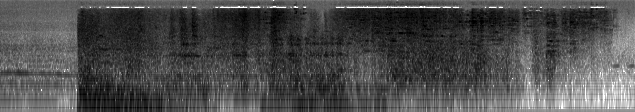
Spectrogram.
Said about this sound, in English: The bulldozer's exploded, boss. Luckily, I was thrown clear and appear uninjured.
